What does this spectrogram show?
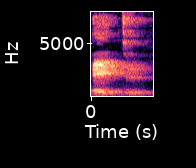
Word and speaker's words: êtes: Lembra que eu expliquei quando o E tinha um acento circunflexo, ele se abria, né? Igual quando a gente fala fête. Então, se você fala festa, de fête, você vai falar, tenho a certeza, et.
